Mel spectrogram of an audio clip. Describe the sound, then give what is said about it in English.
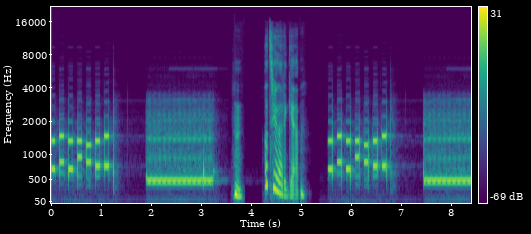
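Telephone dialing tones: a rapid run of keypad beeps, then a steady dial tone. A brief voice speaks, and the beeps and tone repeat in the same order. “A telephone! A telephone.”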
